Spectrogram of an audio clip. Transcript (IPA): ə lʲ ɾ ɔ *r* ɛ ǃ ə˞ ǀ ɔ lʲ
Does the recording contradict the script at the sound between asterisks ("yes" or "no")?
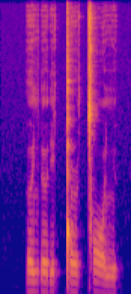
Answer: yes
